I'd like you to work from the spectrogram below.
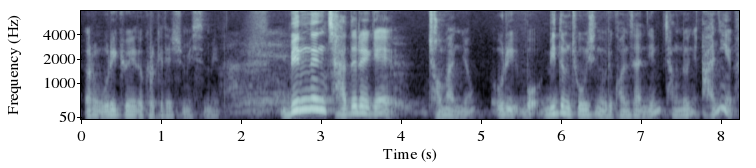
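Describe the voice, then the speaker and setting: A male pastor preaching a sermon in a church, telling a story and asking the congregation rhetorical questions, moving between loud exclamations and hushed asides. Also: medium pitch, very animated, a little fast, vocal fry, slightly rough. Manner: swings between loud exclamations and hushed, near-whispered lines. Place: church sanctuary.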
